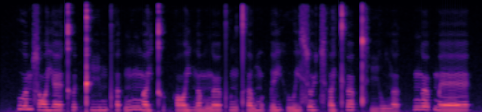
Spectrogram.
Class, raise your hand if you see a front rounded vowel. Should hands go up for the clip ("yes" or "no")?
yes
